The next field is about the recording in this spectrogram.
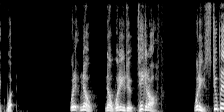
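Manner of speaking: put-on brash talk show host voice. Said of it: "And she's like".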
